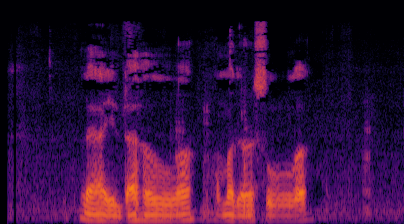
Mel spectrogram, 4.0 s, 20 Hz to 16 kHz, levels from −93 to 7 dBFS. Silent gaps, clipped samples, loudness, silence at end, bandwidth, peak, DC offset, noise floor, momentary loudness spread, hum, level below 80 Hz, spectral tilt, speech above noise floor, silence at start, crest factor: none; under 0.1%; -29 LUFS; 0.35 s; 11.5 kHz; -12 dBFS; under 0.1%; -57 dBFS; 6 LU; none; -54 dBFS; -5.5 dB/octave; 29 dB; 0.8 s; 18 dB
